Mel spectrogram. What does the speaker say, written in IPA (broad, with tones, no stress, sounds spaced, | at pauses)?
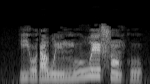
j o˨ ɾ a˧ w ĩ˨ m u˨˦ w e˦ s ɔ̃˦˨ k u˨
